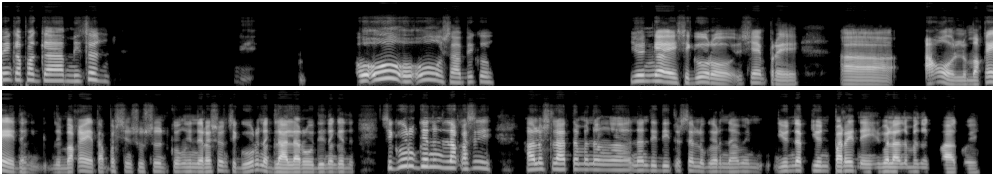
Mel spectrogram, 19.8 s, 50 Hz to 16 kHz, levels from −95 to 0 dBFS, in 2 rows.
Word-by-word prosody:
yun 260 - -19
kapagka 235 -2 +2
minsan 215 +5 -3 2.6
Oo, 440 -10 +3 0.5
oo, 230 - -5
sabi 180 0 -5
ko 190 -2 -9 1.4
Yun 215 +1 -2
nga, 215 - +10
eh, 175 - +5
siguro 155 -4 -1
siyempre, 130 -6 -2 0.4
ah, 120 -2 0 0.4
ako - - +1
lumaki, 140 +4 +6
nagi 110 -3 -10 0.2
lumaki. 130 +6 +3
Tapos 135 +4 -8
yung 140 - -9
susunod 140 0 -6
kong 140 0 -7
henerasyon, 140 +4 -1
siguro 135 +1 -6
naglalaro 125 -3 +3
din 130 0 -7
ng - - -8
ganun. 125 -2 -6 0.2
Siguro 295 +6 -2
ganun 295 -2 +1
lang, 250 - +7
kasi 235 0 -4 0.4
halos 210 +2 +1
lahat 205 0 +4
naman 205 -1 -8
ng, 195 -1 -5
ah, 185 0 -3
nandidito 170 -2 -5
sa 170 - -3
lugar 140 -1 -7
namin 140 +1 -8 0.2
yun 160 +2 -3
at 170 - +6
yun 165 -1 0
pa 155 0 +4
rin, 165 -1 +4
eh. 135 0 +1
Wala 145 -1 +6
naman 140 0 -5
nagbago, 120 -3 0
eh. 115 - -14
155 Hz, 150 wpm, -25 LUFS, 130-205 Hz, 2.6 s, nga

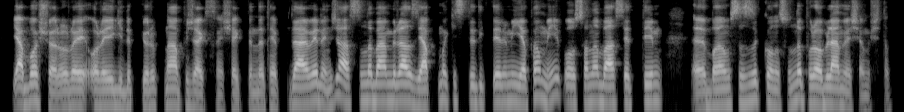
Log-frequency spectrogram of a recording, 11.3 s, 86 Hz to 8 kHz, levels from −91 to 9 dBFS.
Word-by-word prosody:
"Ya, 115 - +5
boş 135 -1 0
ver 95 - +2
orayı, 110 +3 +1
oraya 110 0 +1
gidip, 110 0 -8
görüp 105 +1 -4
ne 115 - -1
yapacaksın?" 110 -2 -1
şeklinde 95 +1 -6
tepkiler 120 +4 +2
verince 130 -5 -1
aslında 135 +2 0
ben 135 0 +2
biraz 135 -4 +3
yapmak 115 +5 0
istediklerimi 130 +1 -3
yapamayıp 140 +5 -2
o 125 -1 -1
sana 130 +2 0
bahsettiğim, 125 +1 0 0.4
ııı, 100 +1 +1
bağımsızlık 120 +6 +1
konusunda 115 +6 -1
problem 120 -2 +3
yaşamıştım. 90 -4 -7
120 Hz, 140 wpm, -24 LUFS, 110-135 Hz, 0.4 s, Ya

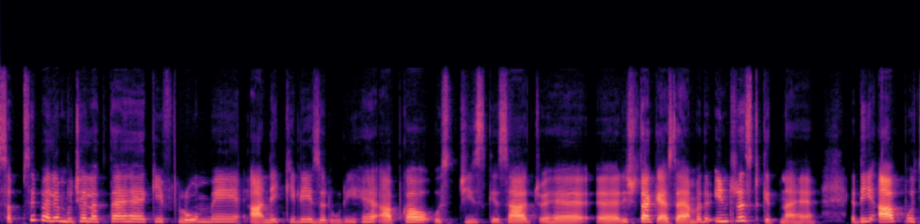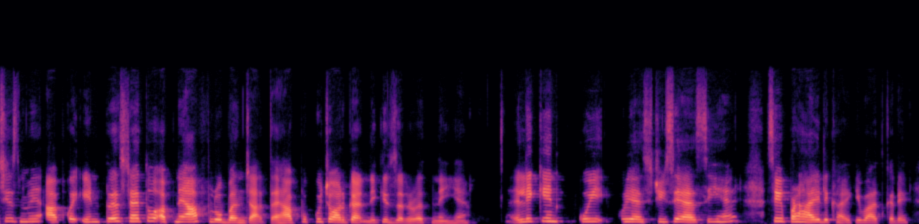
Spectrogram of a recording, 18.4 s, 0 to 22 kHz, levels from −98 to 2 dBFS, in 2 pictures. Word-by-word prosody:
सबसे 295 +8 -5
पहले 345 -3 +3
मुझे 305 0 -1
लगता 275 0 -1
है 270 -1 +1
कि 280 -1 -6
फ़्लो 245 -4 -4
में 255 0 -5
आने 210 +3 +3
के 255 - -9
लिए 255 +1 -3
ज़रूरी 220 +1 -10
है 255 0 -1
आपका 245 +4 +3 0.2
उस 240 - -12
चीज़ 235 -1 -9
के 245 - -6
साथ 220 -3 +4
जो - - -7
है 205 -1 -2 0.3
ए, 200 -1 0
रिश्ता 265 +6 +6
कैसा 210 -4 +3
है? 200 - +5
मतलब 250 +4 -5
इंटरेस्ट 355 +5 +1
कितना 220 -4 -5
है? 190 -1 -4 0.4
यदि 290 0 -2
आप 285 +4 +10
उस 295 - -5
चीज़ 300 -2 -9
में 285 +2 -7
आपको 235 +3 +1
इंटरेस्ट 270 +5 -1
है 300 - +6
तो - - -3
अपने 260 0 -3
आप 255 +3 +5
फ़्लो 245 -2 +1
बन 210 -1 -2
जाता 190 -2 -1
है। 180 - -1
आपको 200 +5 0
कुछ 260 +2 -4
और 230 -2 +3
करने 215 -1 0
की 240 +2 -7
ज़रूरत 195 -2 -5
नहीं 170 -2 -12
है। 175 +1 -13 0.5
लेकिन 295 +3 0 0.2
कोई 285 0 -2 0.2
कोई 275 0 -3
ऐसी 250 -1 -2
चीज़ें 270 +1 -1
ऐसी 235 +2 0
हैं 275 +8 -6 0.4
सिर्फ़ 305 -2 +4
पढ़ाई-लिखाई 240 -3 +1
की 215 +1 -10
बात 200 -2 -4
करें 200 +2 -8
250 Hz, 205 wpm, -23 LUFS, 215-280 Hz, 0.5 s, आप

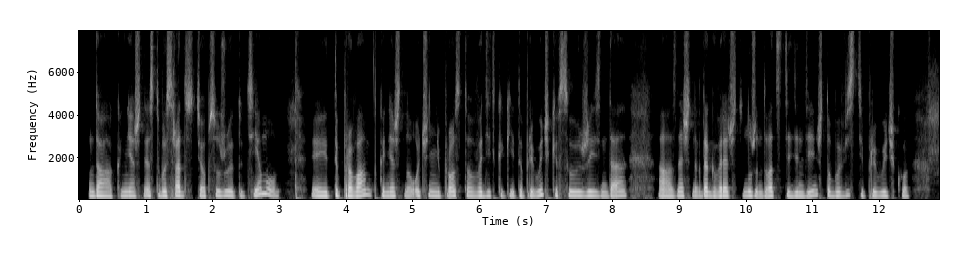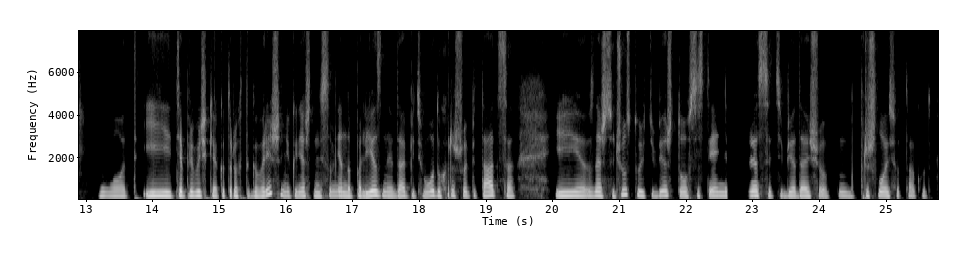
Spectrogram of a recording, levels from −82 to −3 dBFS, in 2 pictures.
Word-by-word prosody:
Да, 195 -2 +3
конечно, 195 -1 -1
я - - +4
с - - -6
тобой 200 -2 +2
с - - -6
радостью 190 -3 +2
обсужу 210 +3 0
эту 190 -1 -1
тему. 230 +2 +1 0.5
Э, 190 -1 +4
и - - +3
ты 190 +6 +1
права. 200 +4 +4
Конечно, 190 -1 0
очень 205 -1 0
непросто 190 +2 0
вводить 190 +1 0
какие-то 200 -1 -3
привычки 225 +4 0
в - - -9
свою 195 -1 +2
жизнь, 190 -1 0
да. 210 +4 +1 0.5
А, 175 0 +2
знаешь, 190 +1 0
иногда 185 +1 +3
говорят, 180 0 +3
что 190 +1 -10
нужен 195 -3 +1
21 180 -1 +1
день, 200 +6 0
чтобы 190 -5 -2
ввести 215 +4 -6
привычку. 185 +2 -3 0.7
Вот. 180 -1 -2 0.2
И 195 -2 +4
те 205 - +4
привычки, 195 0 +1
о 180 - 0
которых 195 0 -1
ты - - -9
говоришь, 185 - +1
они, 190 -4 -2
конечно, 185 0 -2
несомненно, 180 0 0
полезные, 185 +2 +3
да, 175 +2 +1
пить 185 +2 -10
воду, 195 +2 +1
хорошо 215 -4 -4
питаться 195 -1 -1 0.6
и, 190 0 +4
знаешь, 190 0 +1
сочувствую 205 0 -1
тебе, 200 +4 -1
что 200 -4 -2
в 170 - -5
состоянии 185 0 -1 0.3
стресса 205 -1 0
тебе, 180 0 -3
да, 180 0 +2
еще, 175 0 -2 0.2
м, 185 -2 -4
пришлось 185 -2 -2
вот 190 - -9
так - - -8
вот, 185 -5 -11
190 Hz, 160 wpm, -25 LUFS, 180-200 Hz, 0.7 s, я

